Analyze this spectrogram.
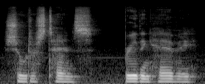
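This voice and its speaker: Reading a visual novel's narration in a let's play, a man with a mid-range voice brings out the story expressively while speaking at a measured pace.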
